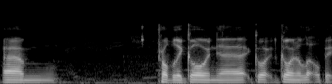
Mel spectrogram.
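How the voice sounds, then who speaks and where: With music in the background, a man in a northern English accent speaks at a fairly quick pace, his fairly low pitch held in a monotone, flat intonation. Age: 40s. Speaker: game co-founder. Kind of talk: interview. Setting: live stream. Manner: hesitant, many fillers.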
